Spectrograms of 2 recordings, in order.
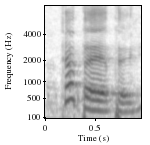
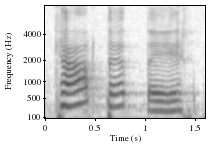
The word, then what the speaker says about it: cateter: Normalmente a gente pronuncia catéter. E a gente escuta os médicos, as enfermeiras, os técnicos, todos eles falando catéter. Mas a pronúncia dessa palavra é cateter. Essa palavra é uma oxítona, terminada com R.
